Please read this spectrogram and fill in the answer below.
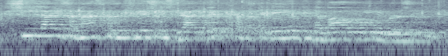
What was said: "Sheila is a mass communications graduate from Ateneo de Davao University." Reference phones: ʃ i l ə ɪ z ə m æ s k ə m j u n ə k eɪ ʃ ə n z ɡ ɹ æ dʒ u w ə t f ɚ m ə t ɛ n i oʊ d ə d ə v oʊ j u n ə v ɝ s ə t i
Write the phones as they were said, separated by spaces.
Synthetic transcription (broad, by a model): ʃ i l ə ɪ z ə m æ s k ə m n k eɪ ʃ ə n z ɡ ɹ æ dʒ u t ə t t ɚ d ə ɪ i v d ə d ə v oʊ j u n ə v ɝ s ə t i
